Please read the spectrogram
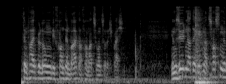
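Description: A man speaking German, his voice pitched up high and squeaky.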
